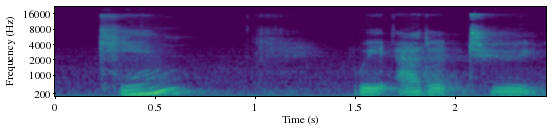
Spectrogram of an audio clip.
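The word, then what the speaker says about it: 金: is again it's cool meaning gold its pronunciation King we add it to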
